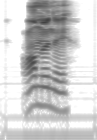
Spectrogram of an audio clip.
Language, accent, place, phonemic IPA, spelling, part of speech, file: French, France, Lyon, /ʁɑ̃m.ne/, remmener, verb, LL-Q150 (fra)-remmener.wav
- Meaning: to remove or take away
